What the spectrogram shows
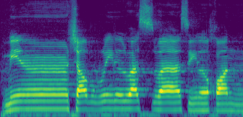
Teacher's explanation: اخفا ہو رہا ہے، یعنی جہاں پر ہم غنہ کرتے ہیں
